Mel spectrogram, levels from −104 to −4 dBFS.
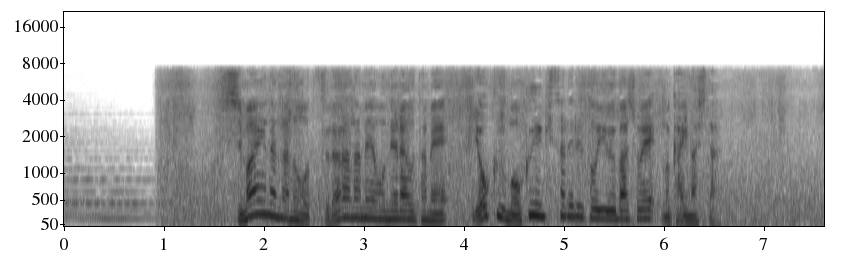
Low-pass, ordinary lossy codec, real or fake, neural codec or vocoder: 7.2 kHz; none; fake; vocoder, 44.1 kHz, 128 mel bands every 512 samples, BigVGAN v2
